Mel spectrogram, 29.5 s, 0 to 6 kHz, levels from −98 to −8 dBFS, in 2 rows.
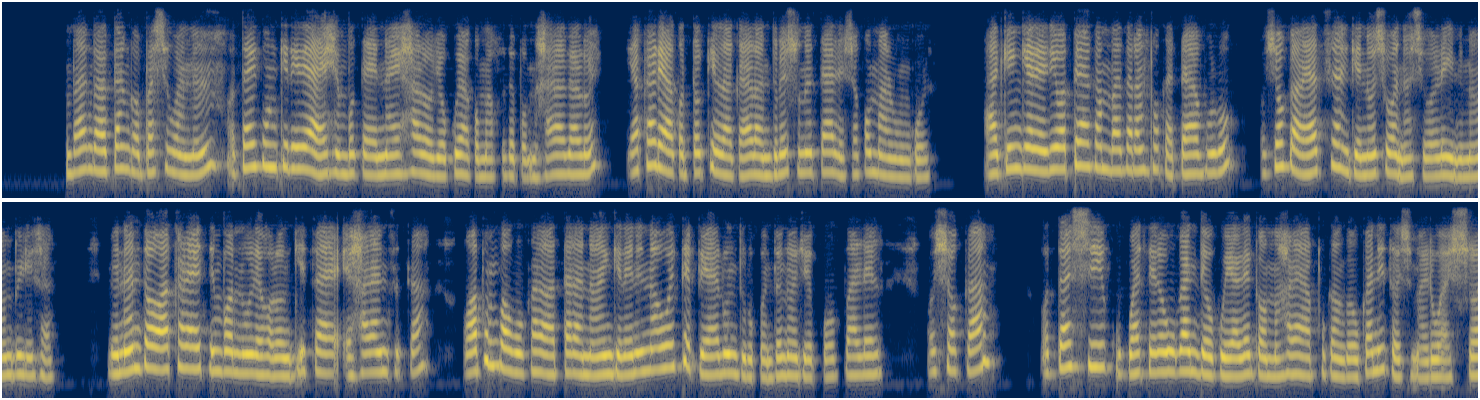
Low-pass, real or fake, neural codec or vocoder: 5.4 kHz; fake; codec, 16 kHz, 4 kbps, FunCodec, trained on LibriTTS, 50 frames a second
